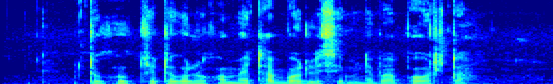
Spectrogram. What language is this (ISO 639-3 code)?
kln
